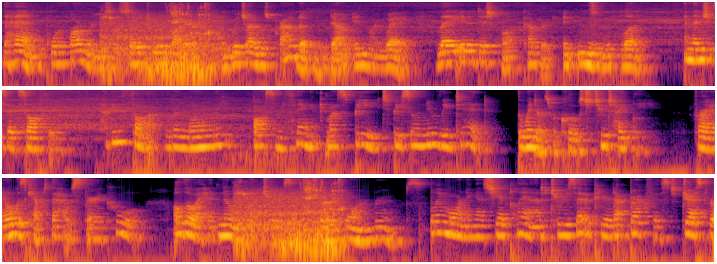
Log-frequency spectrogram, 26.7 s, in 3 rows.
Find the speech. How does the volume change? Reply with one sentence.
The loudness of the talking stays about the same.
